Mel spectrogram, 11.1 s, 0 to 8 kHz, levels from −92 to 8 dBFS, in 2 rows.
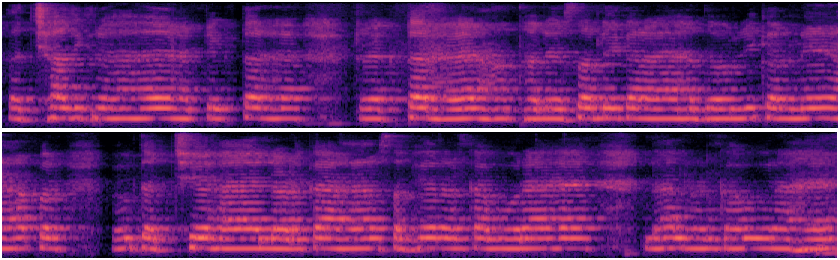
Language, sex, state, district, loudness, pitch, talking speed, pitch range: Hindi, male, Chhattisgarh, Balrampur, -28 LUFS, 235 Hz, 145 wpm, 235-240 Hz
